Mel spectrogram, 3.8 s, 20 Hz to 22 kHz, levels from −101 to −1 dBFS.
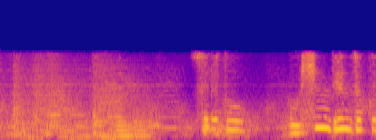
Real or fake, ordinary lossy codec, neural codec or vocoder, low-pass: fake; none; codec, 44.1 kHz, 0.9 kbps, DAC; 5.4 kHz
